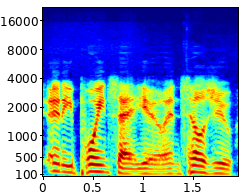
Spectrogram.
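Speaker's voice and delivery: normal talking voice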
